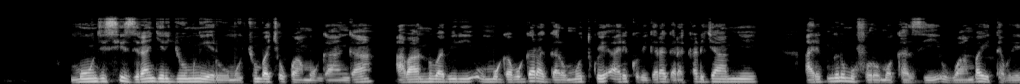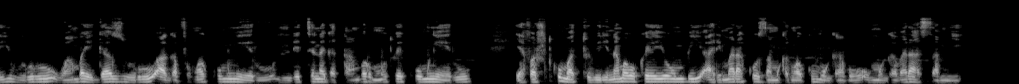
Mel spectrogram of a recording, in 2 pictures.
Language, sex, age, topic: Kinyarwanda, male, 25-35, health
